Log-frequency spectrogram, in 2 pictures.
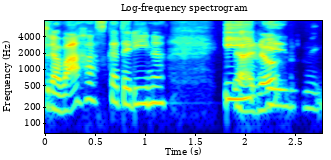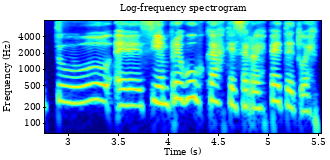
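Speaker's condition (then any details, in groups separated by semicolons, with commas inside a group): No condition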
